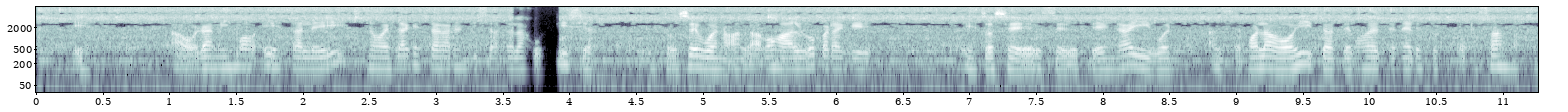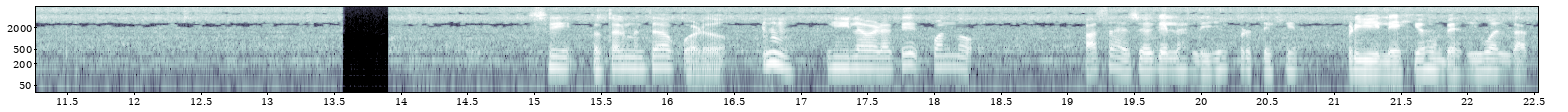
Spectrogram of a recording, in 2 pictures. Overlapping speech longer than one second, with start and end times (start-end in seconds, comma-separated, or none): none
